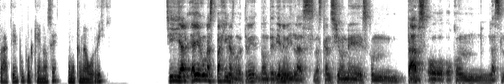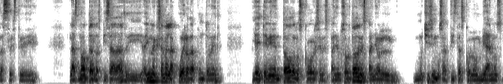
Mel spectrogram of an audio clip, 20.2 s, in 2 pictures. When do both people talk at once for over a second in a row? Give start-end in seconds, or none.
none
